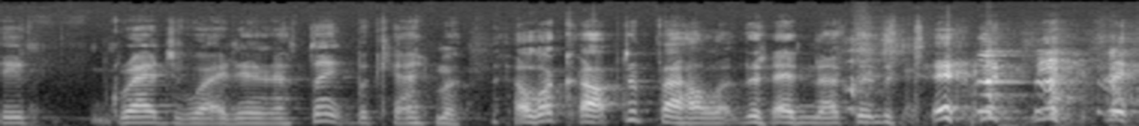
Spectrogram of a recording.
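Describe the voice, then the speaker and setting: With a Southern US accent, a woman speaks at a moderate pace in a fairly low pitch, with ordinary pitch variation and noticeable background noise. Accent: Southern American. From Milledgeville, Georgia. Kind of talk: interview answer.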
